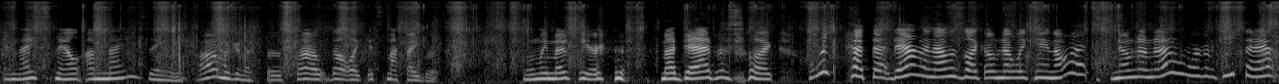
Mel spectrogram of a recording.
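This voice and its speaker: A woman's voice: sits high, noisy background. A woman chatting casually in a rambling vlog, laughing often. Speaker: homesteading vlogger. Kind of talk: casual walk-and-talk vlog.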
